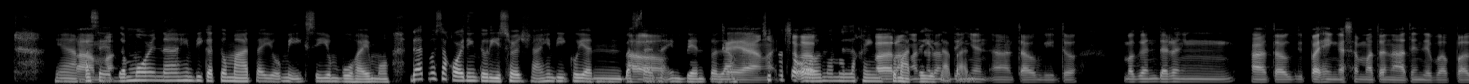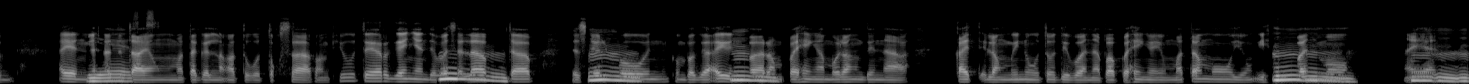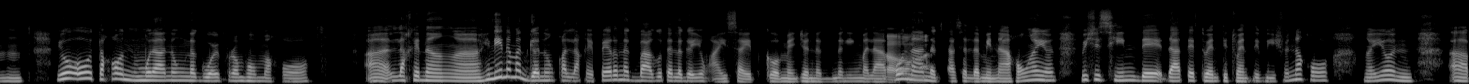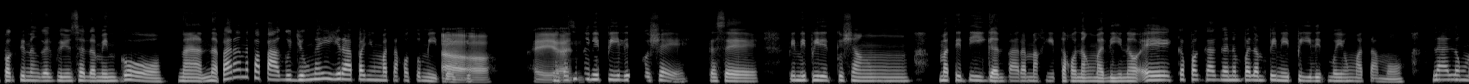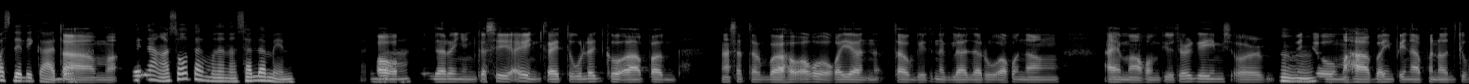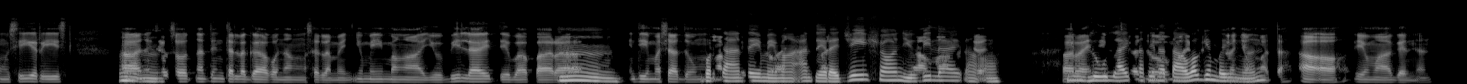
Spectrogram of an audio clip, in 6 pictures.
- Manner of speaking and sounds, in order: other background noise; in English: "That was according to research"; tapping; "ako" said as "tako"
- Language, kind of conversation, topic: Filipino, unstructured, Ano ang paborito mong libangan?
